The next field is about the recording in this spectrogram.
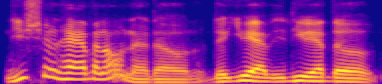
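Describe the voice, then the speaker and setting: A man with a nasal voice tutoring a student one-on-one on a video call, relaxed and encouraging, often repeating his words. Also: medium pitch, fast talker, no room sound, studio quality. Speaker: audio mixing tutor.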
